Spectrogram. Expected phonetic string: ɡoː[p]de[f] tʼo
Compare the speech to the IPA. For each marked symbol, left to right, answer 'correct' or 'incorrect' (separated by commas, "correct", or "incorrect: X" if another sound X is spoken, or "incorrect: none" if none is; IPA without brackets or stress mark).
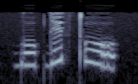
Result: correct, incorrect: θ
